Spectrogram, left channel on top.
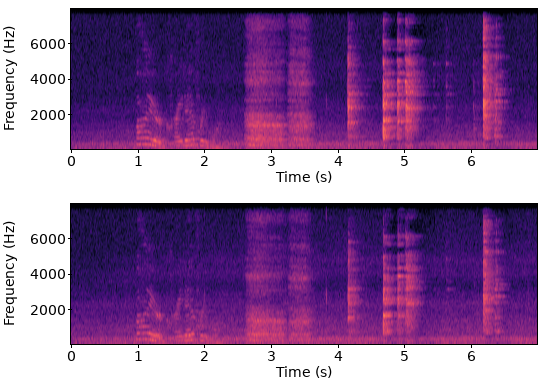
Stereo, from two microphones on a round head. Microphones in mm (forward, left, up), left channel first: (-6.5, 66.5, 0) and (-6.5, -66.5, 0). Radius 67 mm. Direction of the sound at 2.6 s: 80° left.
